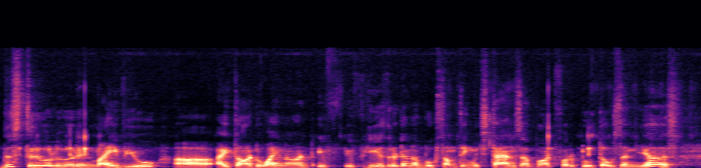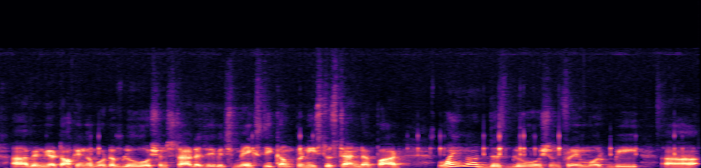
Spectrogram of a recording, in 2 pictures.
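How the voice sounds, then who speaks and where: A man's voice: mid-range voice, lively intonation, brisk. A man from Tamil Nadu with a Tamil-flavored Indian accent, giving a free-flowing talk over slides, thinking aloud with many fillers and restarts. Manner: thinking aloud with frequent "uh" and "you know", restarts and emphatic lists. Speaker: organization founder giving a talk. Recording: tinny phone-like audio.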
